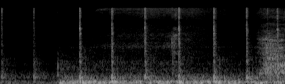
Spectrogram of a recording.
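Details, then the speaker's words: 2004 Pontiac Sunfire, key on, quiet cabin: steady light clicking about three times a second from an HVAC actuator; incidental noise during diagnosis of gauges losing indication and Class 2 network issues. "that noise is annoying HVAC actuator"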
